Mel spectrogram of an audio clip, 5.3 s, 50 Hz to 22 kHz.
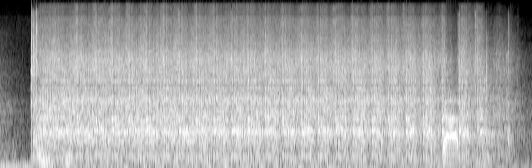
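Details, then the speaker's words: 1967 Morgan Plus 4 Drop Head Coupe, not run in years, choked and unchoked: starter spins engine with fast uneven churning for several seconds, never fires; owner suspects it isn't getting fuel, perhaps stuck carburettor float. "one more time stop I don't think it's getting fuel"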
